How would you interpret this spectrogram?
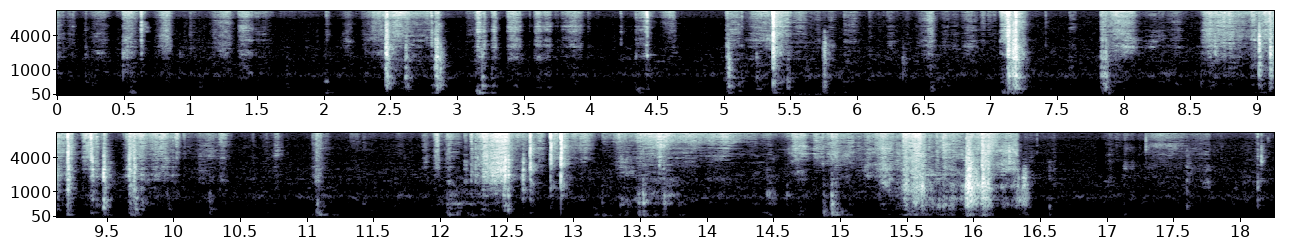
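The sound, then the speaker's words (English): Crisp paper crinkles and creases come in irregular bursts, with sharp snaps and soft rubbing as a sheet is randomly folded and smoothed by hand in freestyle origami. No one speaks. “I don't even know what I'm gonna make. I'm just gonna randomly fold, okay?”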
